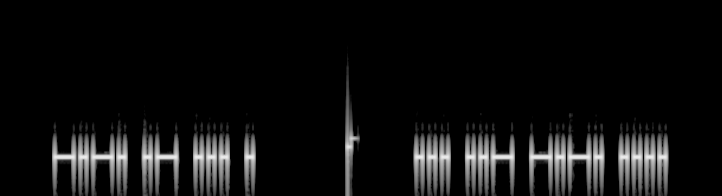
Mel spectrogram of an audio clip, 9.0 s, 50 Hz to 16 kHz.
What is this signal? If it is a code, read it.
Morse code, heard as a keyed tone, about 15 wpm, 700 Hz. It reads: CASE SUCH
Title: Sets of 2 Words - New Word Drill - 15wpm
